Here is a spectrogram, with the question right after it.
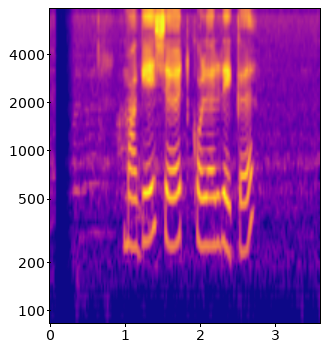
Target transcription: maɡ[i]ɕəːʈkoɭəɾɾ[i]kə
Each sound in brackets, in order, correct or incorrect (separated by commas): incorrect, incorrect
